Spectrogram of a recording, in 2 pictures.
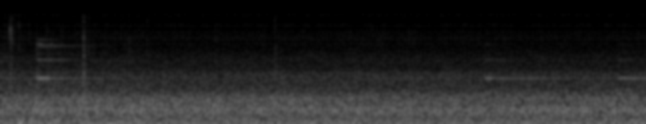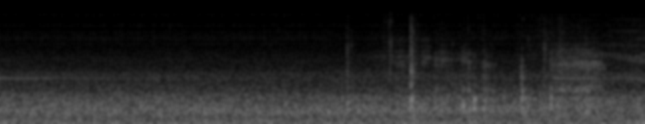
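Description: Steady low roaring of lake water heard from a distance, a sound easily mistaken for wind.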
